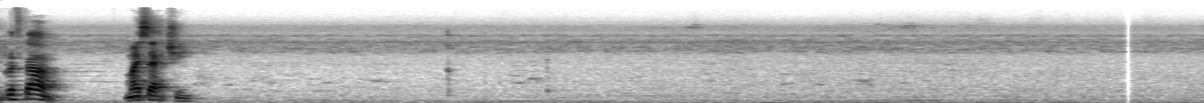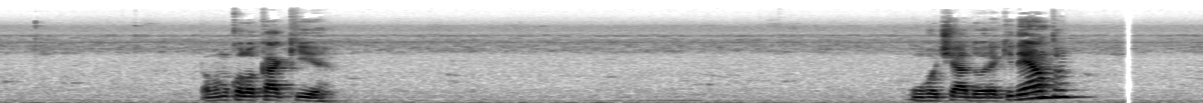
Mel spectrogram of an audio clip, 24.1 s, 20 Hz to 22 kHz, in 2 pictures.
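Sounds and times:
microphone hiss: 0:00.0 - 0:24.0.

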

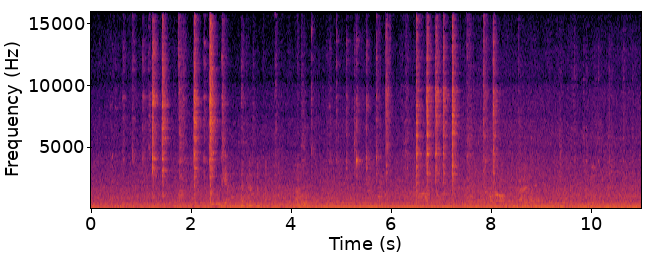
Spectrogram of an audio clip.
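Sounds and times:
mechanical hum of cooking equipment: 0:00.0 - 0:11.0.

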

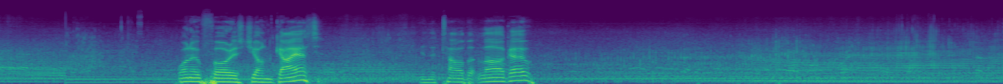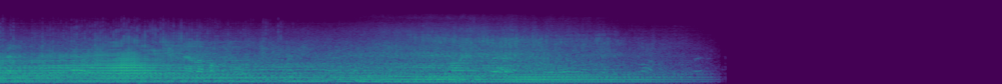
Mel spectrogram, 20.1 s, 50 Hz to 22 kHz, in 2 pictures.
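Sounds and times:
racing car engines passing: 0:00.0 - 0:17.2.

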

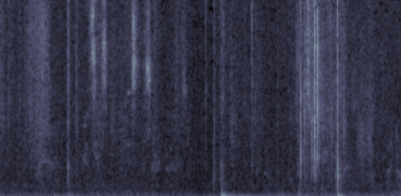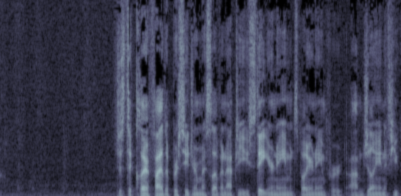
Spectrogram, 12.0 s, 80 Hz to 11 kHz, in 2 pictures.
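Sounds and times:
faint whispered speech: 0:01.2 - 0:02.9, 0:05.4 - 0:06.4.

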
